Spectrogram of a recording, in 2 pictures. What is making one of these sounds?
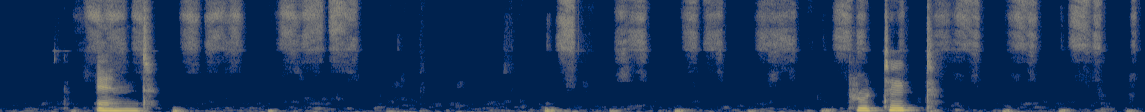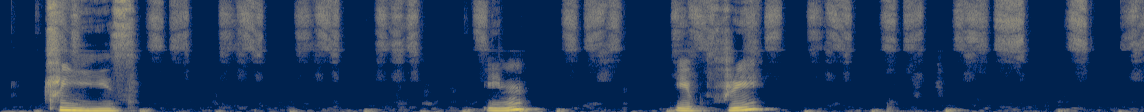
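A marker squeaks and scratches on a whiteboard in short strokes.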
